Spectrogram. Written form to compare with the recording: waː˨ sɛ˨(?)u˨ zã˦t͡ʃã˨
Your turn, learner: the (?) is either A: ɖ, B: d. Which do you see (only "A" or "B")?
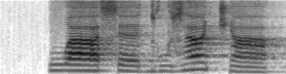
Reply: B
